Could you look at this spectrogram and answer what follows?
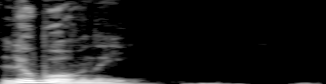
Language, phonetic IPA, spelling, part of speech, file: Russian, [lʲʊˈbovnɨj], любовный, adjective, Ru-любовный.ogg
- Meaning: 1. love 2. amorous (indicating love or sexual desire) 3. loving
